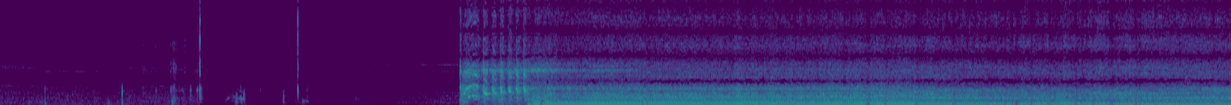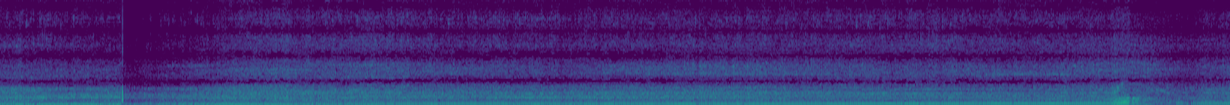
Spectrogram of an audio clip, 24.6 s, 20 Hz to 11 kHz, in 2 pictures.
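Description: Yamaha R6 inline-four sport bike with an M4 mid-pipe/Y-pipe exhaust starting up: a few clicks, then the engine catches about four and a half seconds in and idles steadily and loudly. Near the end the throttle is blipped once in a short rising rev.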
